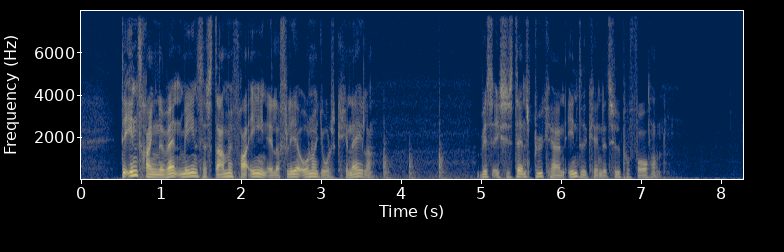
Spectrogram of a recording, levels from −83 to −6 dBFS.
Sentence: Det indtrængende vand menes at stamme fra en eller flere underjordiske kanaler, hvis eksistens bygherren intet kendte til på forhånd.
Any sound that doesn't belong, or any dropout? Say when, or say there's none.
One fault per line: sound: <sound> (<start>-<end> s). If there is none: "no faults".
sound: thud (3.8-4.8 s)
